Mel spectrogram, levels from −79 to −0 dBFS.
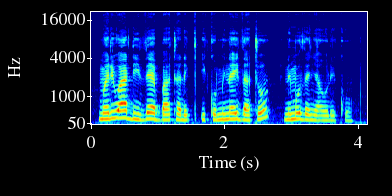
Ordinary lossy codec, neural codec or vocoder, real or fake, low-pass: none; none; real; none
